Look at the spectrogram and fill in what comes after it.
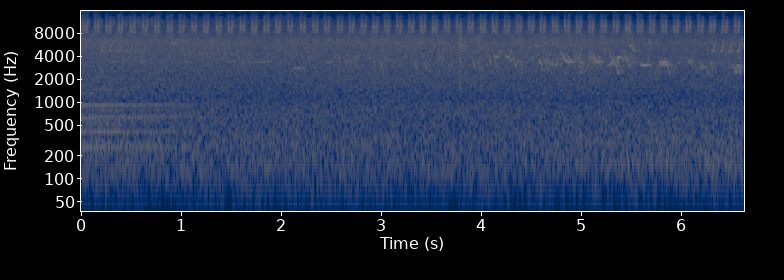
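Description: Background music with sustained tones fading out in the first second, then faint outdoor ambience with scattered short, high bird chirps.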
